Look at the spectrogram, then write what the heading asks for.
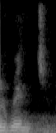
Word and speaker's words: wrench: WRENCH, इसे हम पढ़ेंगे रेंच। इसमें भी हमारा W साइलेंट रहेगा क्योंकि W लेटर के बाद हमारा R लेटर है, इसको हम पढ़ेंगे रेंच।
